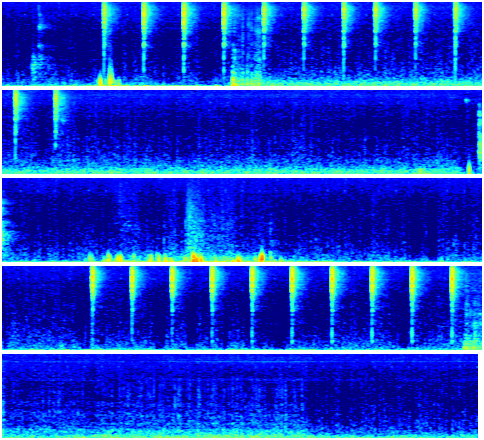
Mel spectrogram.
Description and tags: Mono recording of a gas stove igniter
fire, flame, igniter, stove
